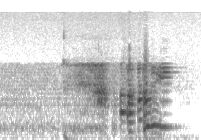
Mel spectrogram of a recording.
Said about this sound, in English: Oh, no, your phone's breaking up.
